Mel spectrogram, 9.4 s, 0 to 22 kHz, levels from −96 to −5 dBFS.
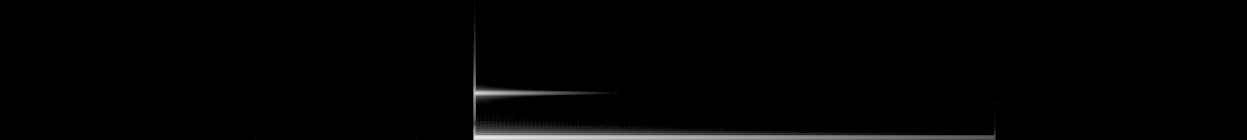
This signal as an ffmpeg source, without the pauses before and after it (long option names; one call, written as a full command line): ffmpeg -f lavfi -i "aevalsrc='0.2*pow(10,-3*t/4.62)*sin(2*PI*83.8*t)+0.0891*pow(10,-3*t/0.88)*sin(2*PI*1430*t)':duration=3.9:sample_rate=44100" out.wav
